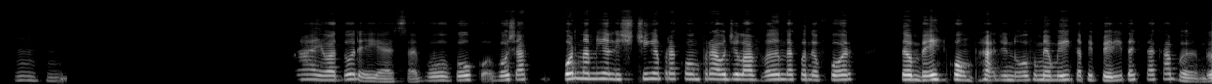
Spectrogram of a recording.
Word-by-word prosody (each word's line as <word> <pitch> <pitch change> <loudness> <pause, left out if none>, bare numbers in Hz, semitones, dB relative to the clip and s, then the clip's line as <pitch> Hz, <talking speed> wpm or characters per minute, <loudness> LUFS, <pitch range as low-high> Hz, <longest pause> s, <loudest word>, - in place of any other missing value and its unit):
Uhum. 185 +1 -20 2.3
Ai, 230 -2 -5
eu 205 - -1
adorei 205 -7 -2
essa. 130 -1 -11
Vou 180 +4 -6
vou 200 +2 +1
c - - -13
vou 195 +3 0
já 225 +1 -2 0.4
pôr 255 +1 +9
na 265 -1 +3
minha 260 0 +1
listinha 250 +1 -2
para 250 -1 -3
comprar 245 -1 -1
o 235 - +5
de 235 +1 +2
lavanda, 225 +1 +1
quando 225 -1 -5
eu 205 - -1
for, 220 +3 0 0.4
também, 220 0 +6
comprar 210 -2 +2
de 205 0 -6
novo 200 +1 -5
meu 205 -1 0
menta 205 +1 0
piperita, 205 0 -1
que 235 - -25
está 225 - -6
acabando. 170 - -6
215 Hz, 160 wpm, -23 LUFS, 195-235 Hz, 2.3 s, pôr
